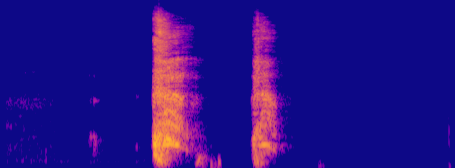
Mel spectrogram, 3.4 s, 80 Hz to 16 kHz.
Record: {"cough_length": "3.4 s", "cough_amplitude": 30685, "cough_signal_mean_std_ratio": 0.25, "survey_phase": "beta (2021-08-13 to 2022-03-07)", "age": "45-64", "gender": "Female", "wearing_mask": "No", "symptom_none": true, "symptom_onset": "12 days", "smoker_status": "Never smoked", "respiratory_condition_asthma": true, "respiratory_condition_other": false, "recruitment_source": "REACT", "submission_delay": "2 days", "covid_test_result": "Negative", "covid_test_method": "RT-qPCR", "influenza_a_test_result": "Negative", "influenza_b_test_result": "Negative"}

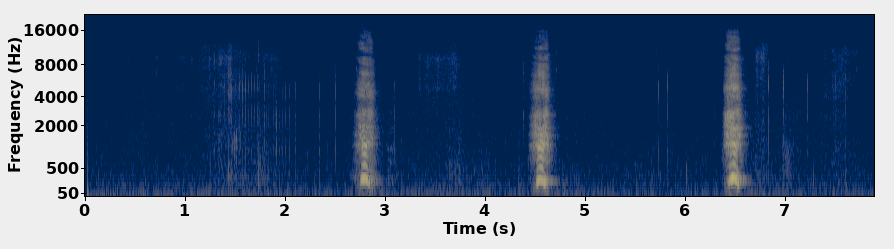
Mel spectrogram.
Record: {"exhalation_length": "7.9 s", "exhalation_amplitude": 936, "exhalation_signal_mean_std_ratio": 0.2, "survey_phase": "beta (2021-08-13 to 2022-03-07)", "age": "45-64", "gender": "Female", "wearing_mask": "No", "symptom_none": true, "smoker_status": "Never smoked", "respiratory_condition_asthma": false, "respiratory_condition_other": false, "recruitment_source": "REACT", "submission_delay": "1 day", "covid_test_result": "Negative", "covid_test_method": "RT-qPCR", "influenza_a_test_result": "Negative", "influenza_b_test_result": "Negative"}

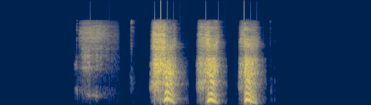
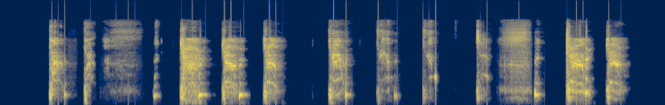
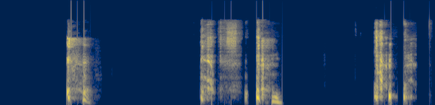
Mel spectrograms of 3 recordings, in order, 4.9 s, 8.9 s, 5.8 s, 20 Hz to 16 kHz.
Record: {"exhalation_length": "4.9 s", "exhalation_amplitude": 31299, "exhalation_signal_mean_std_ratio": 0.32, "three_cough_length": "8.9 s", "three_cough_amplitude": 32768, "three_cough_signal_mean_std_ratio": 0.44, "cough_length": "5.8 s", "cough_amplitude": 30076, "cough_signal_mean_std_ratio": 0.26, "survey_phase": "beta (2021-08-13 to 2022-03-07)", "age": "18-44", "gender": "Female", "wearing_mask": "No", "symptom_cough_any": true, "symptom_sore_throat": true, "symptom_fatigue": true, "symptom_headache": true, "smoker_status": "Never smoked", "respiratory_condition_asthma": true, "respiratory_condition_other": false, "recruitment_source": "Test and Trace", "submission_delay": "2 days", "covid_test_result": "Positive", "covid_test_method": "RT-qPCR", "covid_ct_value": 28.2, "covid_ct_gene": "ORF1ab gene", "covid_ct_mean": 28.7, "covid_viral_load": "390 copies/ml", "covid_viral_load_category": "Minimal viral load (< 10K copies/ml)"}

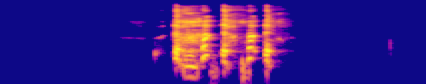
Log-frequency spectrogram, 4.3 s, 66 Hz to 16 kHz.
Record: {"three_cough_length": "4.3 s", "three_cough_amplitude": 31536, "three_cough_signal_mean_std_ratio": 0.3, "survey_phase": "beta (2021-08-13 to 2022-03-07)", "age": "45-64", "gender": "Female", "wearing_mask": "No", "symptom_none": true, "smoker_status": "Ex-smoker", "respiratory_condition_asthma": false, "respiratory_condition_other": false, "recruitment_source": "REACT", "submission_delay": "1 day", "covid_test_result": "Negative", "covid_test_method": "RT-qPCR", "influenza_a_test_result": "Negative", "influenza_b_test_result": "Negative"}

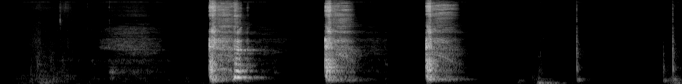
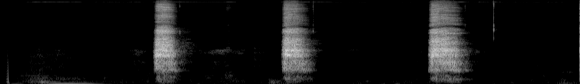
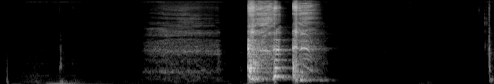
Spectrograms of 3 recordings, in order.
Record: {"three_cough_length": "6.8 s", "three_cough_amplitude": 32768, "three_cough_signal_mean_std_ratio": 0.26, "exhalation_length": "5.8 s", "exhalation_amplitude": 32768, "exhalation_signal_mean_std_ratio": 0.29, "cough_length": "4.9 s", "cough_amplitude": 32768, "cough_signal_mean_std_ratio": 0.28, "survey_phase": "beta (2021-08-13 to 2022-03-07)", "age": "18-44", "gender": "Female", "wearing_mask": "No", "symptom_none": true, "smoker_status": "Never smoked", "respiratory_condition_asthma": false, "respiratory_condition_other": false, "recruitment_source": "REACT", "submission_delay": "1 day", "covid_test_result": "Negative", "covid_test_method": "RT-qPCR", "influenza_a_test_result": "Negative", "influenza_b_test_result": "Negative"}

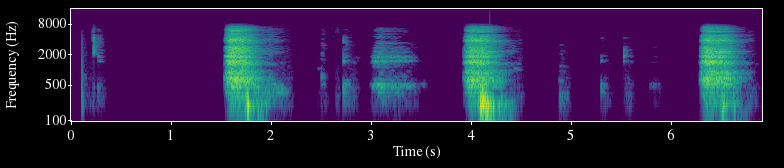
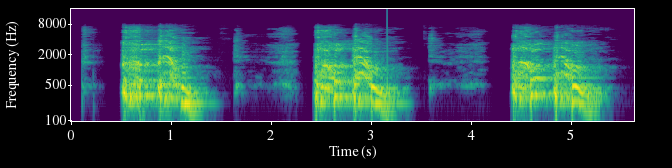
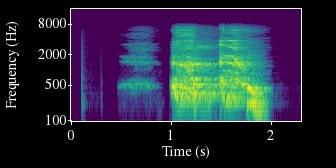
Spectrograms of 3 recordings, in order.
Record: {"exhalation_length": "6.9 s", "exhalation_amplitude": 20715, "exhalation_signal_mean_std_ratio": 0.3, "three_cough_length": "5.6 s", "three_cough_amplitude": 28445, "three_cough_signal_mean_std_ratio": 0.57, "cough_length": "2.3 s", "cough_amplitude": 28475, "cough_signal_mean_std_ratio": 0.54, "survey_phase": "beta (2021-08-13 to 2022-03-07)", "age": "45-64", "gender": "Male", "wearing_mask": "No", "symptom_runny_or_blocked_nose": true, "symptom_sore_throat": true, "smoker_status": "Never smoked", "respiratory_condition_asthma": false, "respiratory_condition_other": false, "recruitment_source": "REACT", "submission_delay": "0 days", "covid_test_result": "Negative", "covid_test_method": "RT-qPCR", "influenza_a_test_result": "Negative", "influenza_b_test_result": "Negative"}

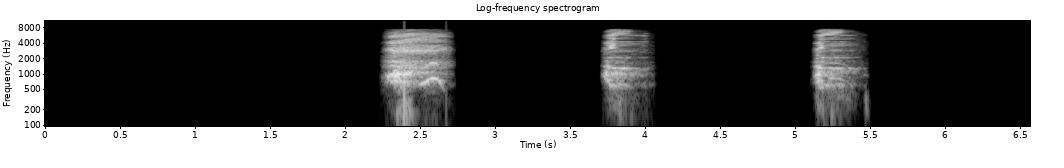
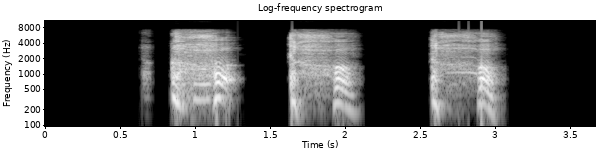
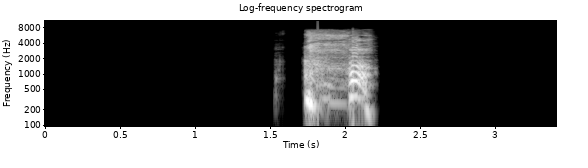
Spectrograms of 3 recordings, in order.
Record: {"exhalation_length": "6.6 s", "exhalation_amplitude": 18259, "exhalation_signal_mean_std_ratio": 0.25, "three_cough_length": "3.7 s", "three_cough_amplitude": 30724, "three_cough_signal_mean_std_ratio": 0.43, "cough_length": "3.4 s", "cough_amplitude": 30889, "cough_signal_mean_std_ratio": 0.22, "survey_phase": "beta (2021-08-13 to 2022-03-07)", "age": "45-64", "gender": "Female", "wearing_mask": "No", "symptom_none": true, "smoker_status": "Never smoked", "respiratory_condition_asthma": false, "respiratory_condition_other": false, "recruitment_source": "Test and Trace", "submission_delay": "2 days", "covid_test_result": "Negative", "covid_test_method": "RT-qPCR"}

